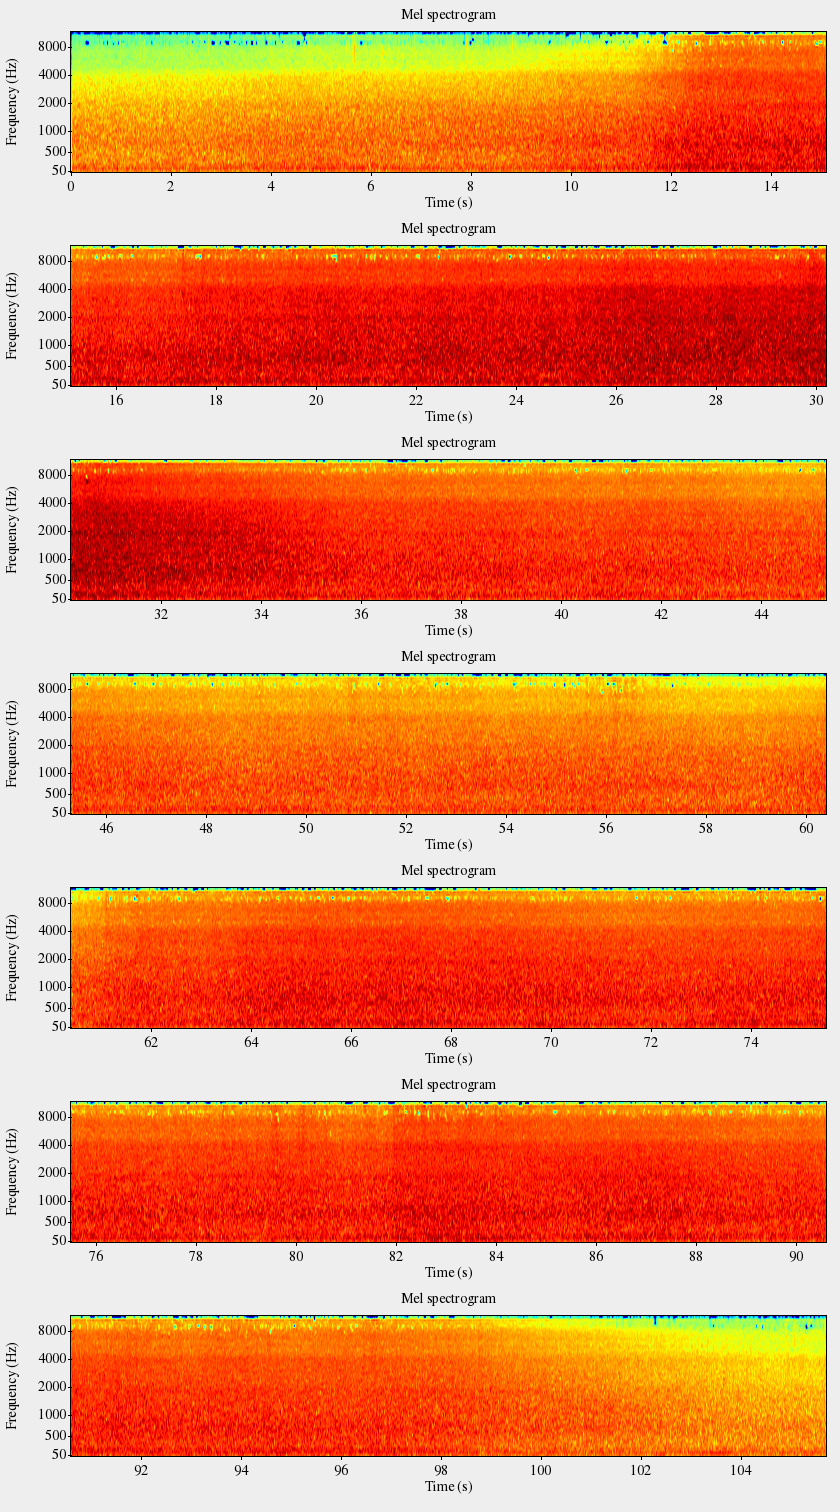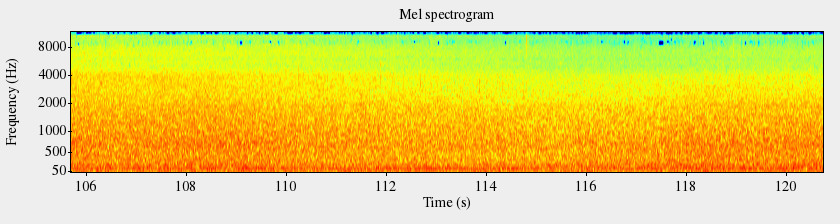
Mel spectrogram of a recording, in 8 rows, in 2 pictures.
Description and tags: Rain and Hail passing - September 2009
The sound of hail-showers arriving. Recording chain Rode NT4 (in Rode Blimp) - Edirol R44 digital recorder.
tin-roof, wet, rain, wind, storm, hail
